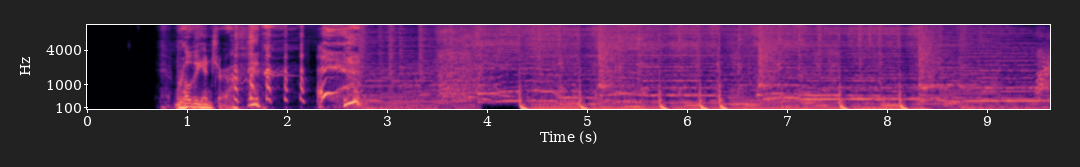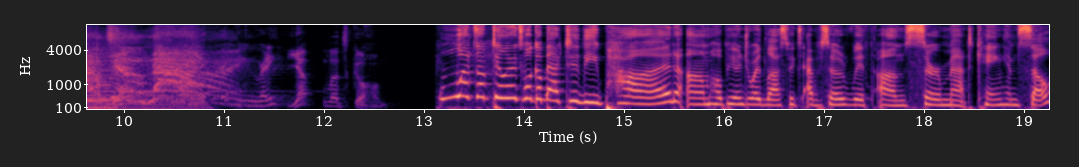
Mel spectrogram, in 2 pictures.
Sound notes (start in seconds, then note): 1.4 both laughing; 2.3 gentle upbeat music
